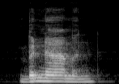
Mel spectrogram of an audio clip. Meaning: 1. to name, to bestow a name on 2. inflection of benemen: plural past indicative 3. inflection of benemen: plural past subjunctive
- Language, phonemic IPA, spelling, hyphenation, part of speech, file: Dutch, /bəˈnaː.mə(n)/, benamen, be‧na‧men, verb, Nl-benamen.ogg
